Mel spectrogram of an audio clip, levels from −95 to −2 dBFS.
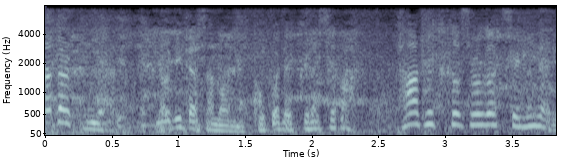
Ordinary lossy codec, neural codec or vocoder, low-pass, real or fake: none; codec, 16 kHz, 2 kbps, FunCodec, trained on Chinese and English, 25 frames a second; 7.2 kHz; fake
